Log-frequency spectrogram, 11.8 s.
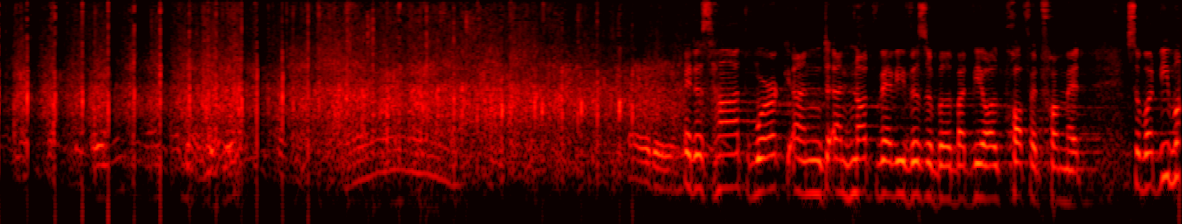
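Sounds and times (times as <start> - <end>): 
audience applause for translators: 0.0 - 6.9
speech: 6.9 - 11.8.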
